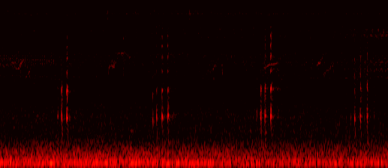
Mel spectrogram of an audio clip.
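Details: Common gallinule parent with chicks nearby at Cullinan Park, Texas: soft, clipped clucking notes in short bursts about every two seconds, over a steady low rumble of wind or distant noise.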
